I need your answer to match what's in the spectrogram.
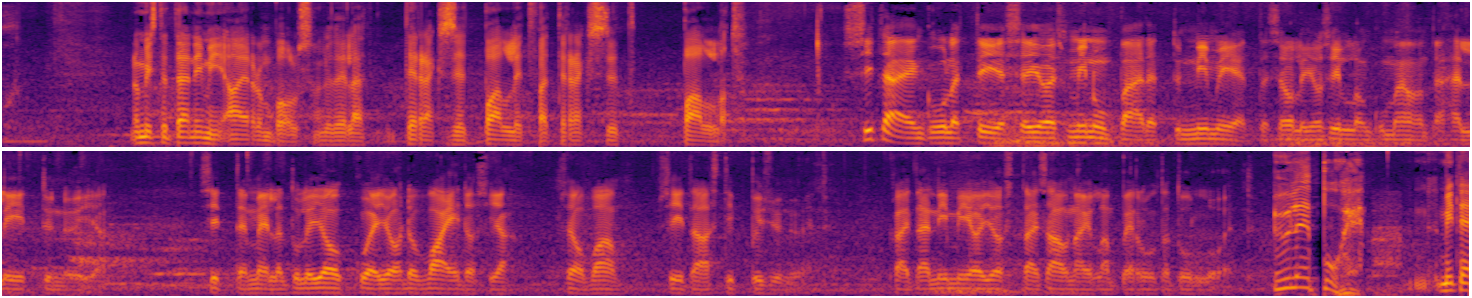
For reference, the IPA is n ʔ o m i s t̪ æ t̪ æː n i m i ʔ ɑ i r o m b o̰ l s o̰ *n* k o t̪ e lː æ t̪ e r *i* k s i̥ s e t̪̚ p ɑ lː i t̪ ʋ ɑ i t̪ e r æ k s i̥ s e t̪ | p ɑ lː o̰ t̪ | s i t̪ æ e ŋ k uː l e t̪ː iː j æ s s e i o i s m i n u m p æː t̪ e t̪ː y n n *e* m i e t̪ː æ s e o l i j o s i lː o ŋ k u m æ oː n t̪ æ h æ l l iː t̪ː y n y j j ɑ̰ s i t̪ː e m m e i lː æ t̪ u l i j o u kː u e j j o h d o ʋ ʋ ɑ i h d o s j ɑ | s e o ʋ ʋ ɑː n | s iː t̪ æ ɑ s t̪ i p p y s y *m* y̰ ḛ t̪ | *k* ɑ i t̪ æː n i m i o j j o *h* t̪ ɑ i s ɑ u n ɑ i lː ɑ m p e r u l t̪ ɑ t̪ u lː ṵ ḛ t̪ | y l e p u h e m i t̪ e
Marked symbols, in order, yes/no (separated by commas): no, no, no, no, yes, no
